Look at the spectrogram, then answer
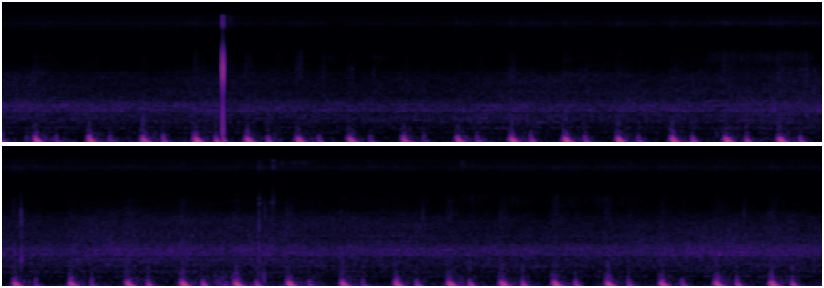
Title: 心臓の音 久々に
